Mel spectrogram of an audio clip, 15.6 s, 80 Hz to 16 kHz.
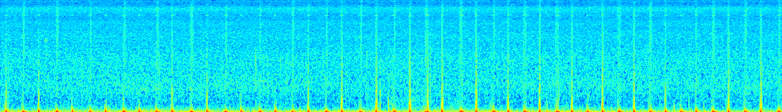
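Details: Steady low lub-dub heartbeats at about 90 a minute heard together with a soft low rumble from the stomach; heart sounds recorded alongside stomach sounds.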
